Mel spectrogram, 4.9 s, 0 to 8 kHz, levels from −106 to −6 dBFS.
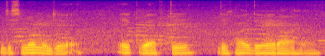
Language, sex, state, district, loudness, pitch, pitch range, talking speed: Hindi, male, Uttar Pradesh, Saharanpur, -18 LUFS, 105 Hz, 100-110 Hz, 100 wpm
